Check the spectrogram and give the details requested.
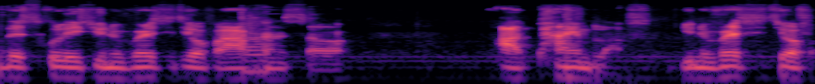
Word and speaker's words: Arkansas: Okay, pronunciation is Arkansas, but then if you want to pronounce it exactly as it is Arkansas.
